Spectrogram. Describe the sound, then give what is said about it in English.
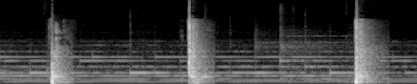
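Three slow, heavy pounding thuds of large fists slamming on the wooden door of a house, spaced about a second and a half apart, loud and booming and echoing through the house, over a quiet sustained musical hum. “The knock is much louder than what was just created as it echoes through the house, large fists slamming on the door.”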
